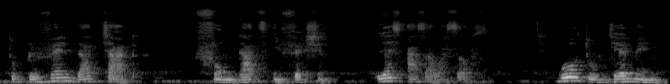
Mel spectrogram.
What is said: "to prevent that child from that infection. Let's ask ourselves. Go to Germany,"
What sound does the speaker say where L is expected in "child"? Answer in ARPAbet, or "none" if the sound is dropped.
none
